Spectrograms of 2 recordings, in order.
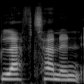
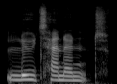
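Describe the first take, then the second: First: It is said in a British accent. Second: It is said in an American accent. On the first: "Lord Lieutenant" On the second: "the same as lieutenant for the American viewers"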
